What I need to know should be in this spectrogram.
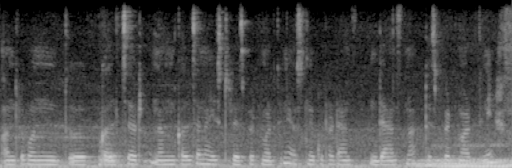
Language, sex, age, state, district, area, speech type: Kannada, female, 18-30, Karnataka, Chikkaballapur, urban, spontaneous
